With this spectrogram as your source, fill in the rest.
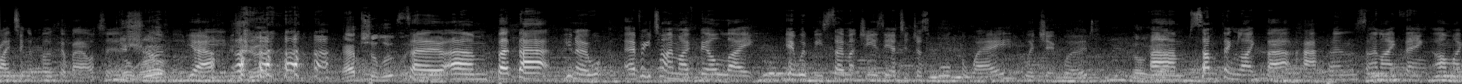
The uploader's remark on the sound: broadcast from the Mecum auto auction in Houston, TX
